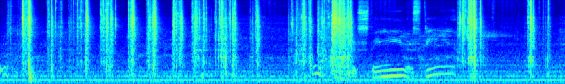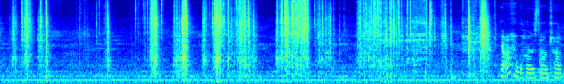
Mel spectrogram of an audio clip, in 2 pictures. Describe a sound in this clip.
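Foil crinkles and rustles as it is handled.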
